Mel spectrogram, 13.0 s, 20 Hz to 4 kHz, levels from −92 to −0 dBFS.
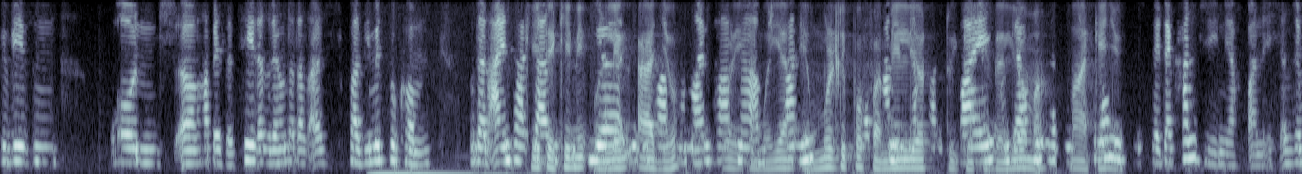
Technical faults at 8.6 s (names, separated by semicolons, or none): speech suppressed in double talk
